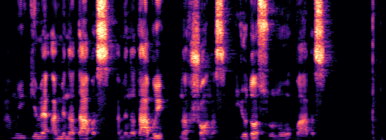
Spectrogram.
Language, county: Lithuanian, Vilnius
